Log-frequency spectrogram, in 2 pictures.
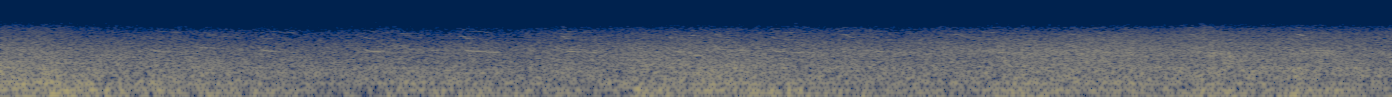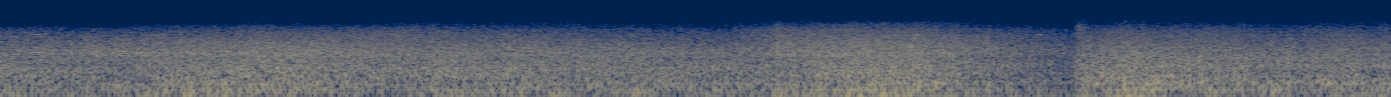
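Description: Baltic Sea surf washing steadily on a sandy beach, mixed with wind buffeting the microphone.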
